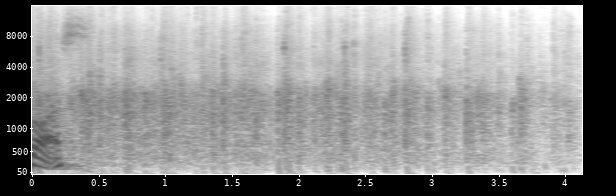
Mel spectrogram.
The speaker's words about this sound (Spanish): Dale ese fuerte aplauso al Señor.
